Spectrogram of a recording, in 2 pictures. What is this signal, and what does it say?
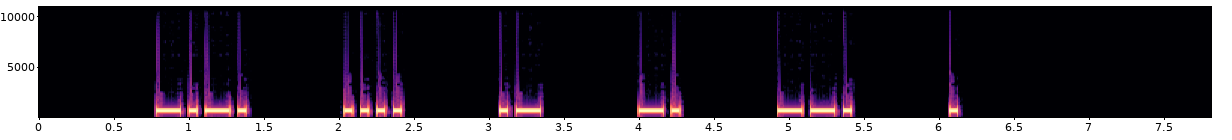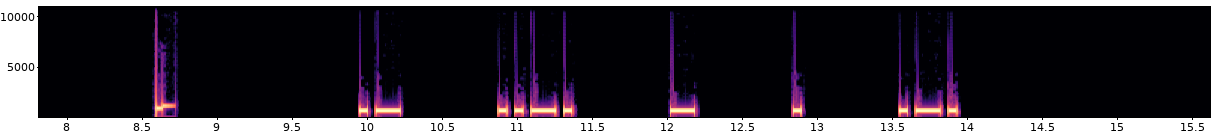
Morse code, heard as a keyed tone, about 22 wpm, spaced as for 10 wpm, 700 Hz. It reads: CHANGE AFTER
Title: 4x Character Spacing - Top 300 Words - 22wpm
